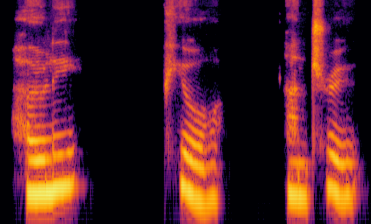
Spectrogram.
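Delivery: ordinary delivery, nothing marked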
